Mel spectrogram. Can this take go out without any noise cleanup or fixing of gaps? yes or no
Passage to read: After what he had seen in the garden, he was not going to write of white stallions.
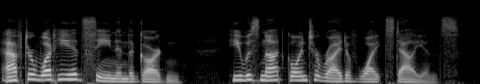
yes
